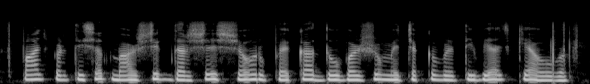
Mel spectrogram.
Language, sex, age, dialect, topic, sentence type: Hindi, female, 18-24, Awadhi Bundeli, banking, statement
